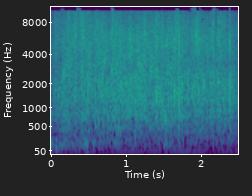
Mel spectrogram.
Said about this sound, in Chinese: 主俾啲掌声，我哋嘅天父。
